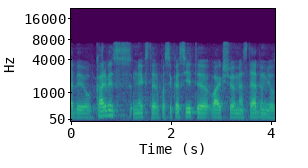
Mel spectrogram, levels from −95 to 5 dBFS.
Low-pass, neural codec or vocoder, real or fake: 7.2 kHz; none; real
